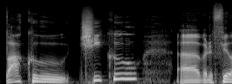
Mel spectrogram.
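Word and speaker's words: BUCK-TICK: on it it's a remix of iconoclasm from bucktix 1989 lp taboo uh apparently their name is actually pronounced bakuchiku but i feel like it would be kind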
